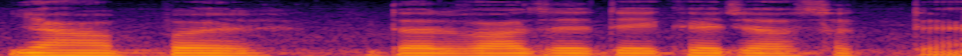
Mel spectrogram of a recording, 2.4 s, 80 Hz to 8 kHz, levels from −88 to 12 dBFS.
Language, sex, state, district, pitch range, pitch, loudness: Hindi, male, Uttar Pradesh, Lucknow, 125-130 Hz, 125 Hz, -17 LUFS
